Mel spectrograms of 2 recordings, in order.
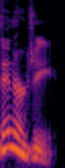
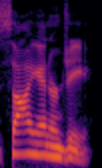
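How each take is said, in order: First: It is said like the word 'synergy'. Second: It is said as 'sigh' plus 'energy'. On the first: The speaker calls it right. "it's pronounced Synergy" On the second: The speaker calls it wrong. "I always pronounced it Psy Energy"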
